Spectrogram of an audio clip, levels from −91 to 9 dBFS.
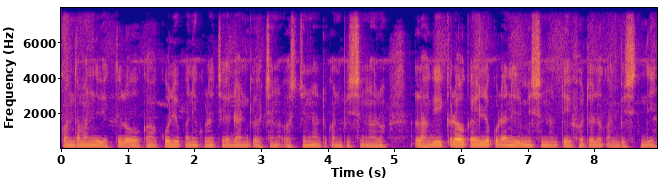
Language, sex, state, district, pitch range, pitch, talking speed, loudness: Telugu, male, Andhra Pradesh, Sri Satya Sai, 95-100 Hz, 100 Hz, 135 wpm, -20 LUFS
